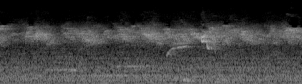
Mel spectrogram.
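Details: Caged canary kept as a pet sings along with outdoor birds beyond the window. An unbroken, high rolling trill runs throughout, and a brief rising whistled sweep cuts in near the middle.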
